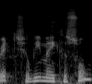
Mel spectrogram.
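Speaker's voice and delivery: put-on soft New Zealand accent. Showing a podcast co-host an impression they used to do, Rhys Darby Kiwi accent. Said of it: "Kiwi accent".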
